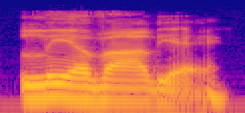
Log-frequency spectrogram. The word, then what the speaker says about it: Liavalier: But the way it's actually pronounced is Liavalier.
